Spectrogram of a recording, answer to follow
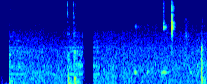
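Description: Faint room noise from an open microphone, with a few soft clicks: two about a second and a half in and two more near the end.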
